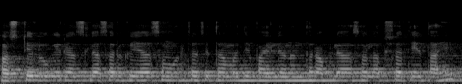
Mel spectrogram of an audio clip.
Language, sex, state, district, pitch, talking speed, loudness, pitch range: Marathi, male, Maharashtra, Chandrapur, 185 Hz, 180 wpm, -30 LUFS, 185-190 Hz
